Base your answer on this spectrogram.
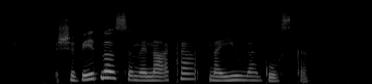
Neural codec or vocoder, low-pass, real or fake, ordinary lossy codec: none; 14.4 kHz; real; none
